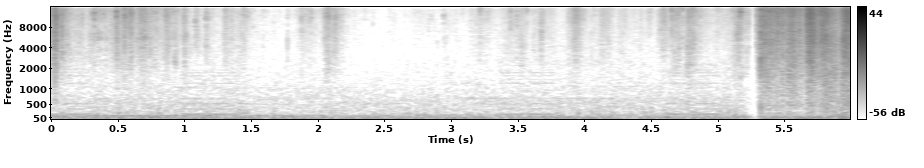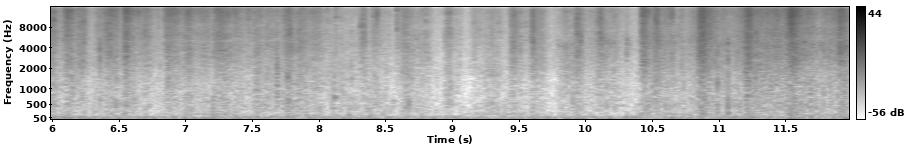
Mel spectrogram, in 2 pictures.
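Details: No animal voice is heard: quiet, low background hum for about five seconds, then an abrupt switch to loud, dense tearing and crinkling rustles of about three per second that continue to the end.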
